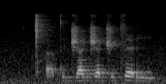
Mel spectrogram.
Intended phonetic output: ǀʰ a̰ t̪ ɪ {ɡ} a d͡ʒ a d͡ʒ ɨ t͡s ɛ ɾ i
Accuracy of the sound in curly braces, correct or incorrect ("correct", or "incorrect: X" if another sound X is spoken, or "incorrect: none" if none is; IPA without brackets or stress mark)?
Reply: incorrect: d͡ʒ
